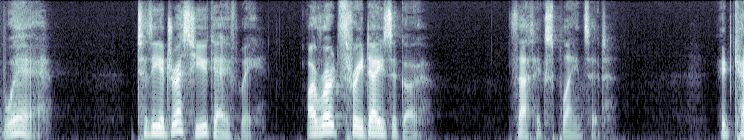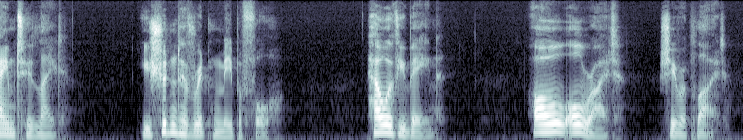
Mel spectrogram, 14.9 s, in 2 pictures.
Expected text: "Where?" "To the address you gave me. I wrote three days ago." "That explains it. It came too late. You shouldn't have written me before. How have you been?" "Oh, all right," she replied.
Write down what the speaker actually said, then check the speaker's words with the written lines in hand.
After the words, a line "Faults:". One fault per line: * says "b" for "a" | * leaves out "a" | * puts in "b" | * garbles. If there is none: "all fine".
"Where?" "To the address you gave me. I wrote three days ago." "That explains it. It came too late. You shouldn't have written me before. How have you been?" "Oh, all right," she replied.
Faults:
all fine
